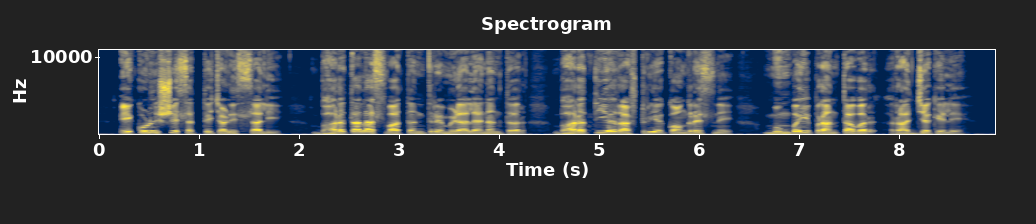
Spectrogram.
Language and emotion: Marathi, neutral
